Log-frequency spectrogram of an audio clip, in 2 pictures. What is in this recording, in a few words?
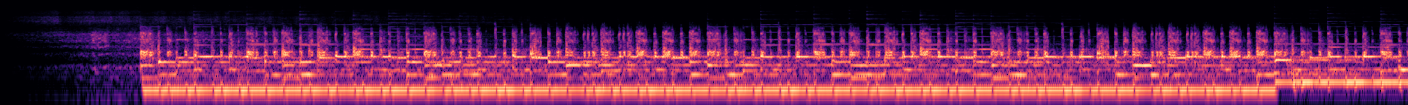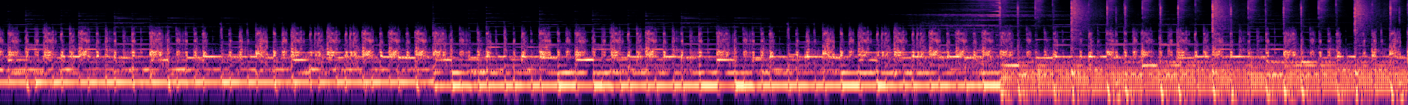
full instrumen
